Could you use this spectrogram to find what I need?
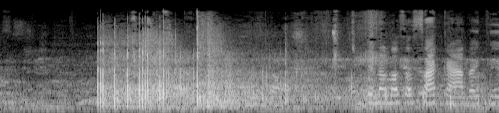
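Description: Fireworks bang and crackle in the distance.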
